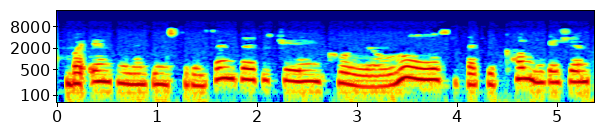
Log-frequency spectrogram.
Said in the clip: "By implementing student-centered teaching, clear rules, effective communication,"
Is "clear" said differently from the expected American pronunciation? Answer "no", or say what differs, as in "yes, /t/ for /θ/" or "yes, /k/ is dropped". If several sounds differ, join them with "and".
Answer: yes, /l/ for /ɹ/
